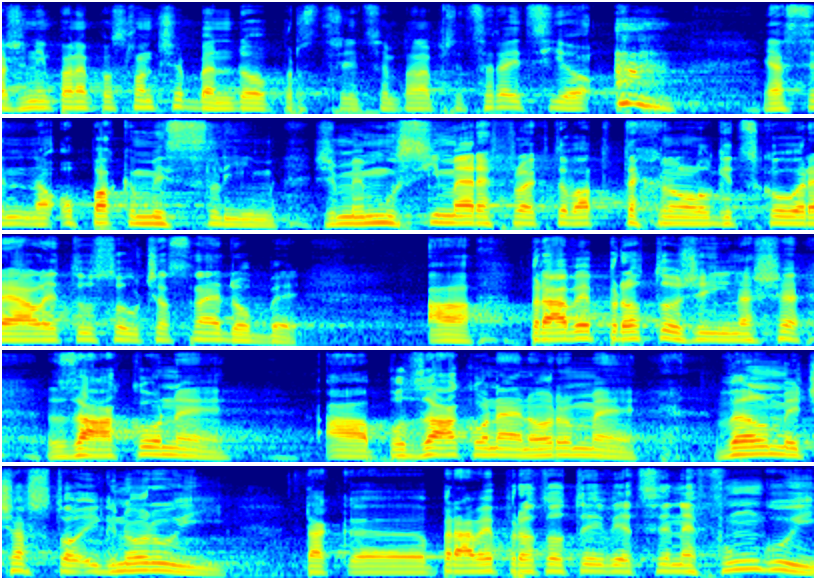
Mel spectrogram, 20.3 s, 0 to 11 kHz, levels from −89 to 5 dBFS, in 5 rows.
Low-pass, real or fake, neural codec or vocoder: 9.9 kHz; real; none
